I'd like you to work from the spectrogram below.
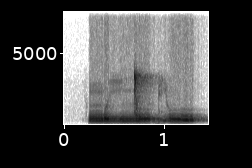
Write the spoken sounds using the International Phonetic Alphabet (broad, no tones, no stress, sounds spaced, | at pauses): ŋʷ i ŋ͡ǀ u b j u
